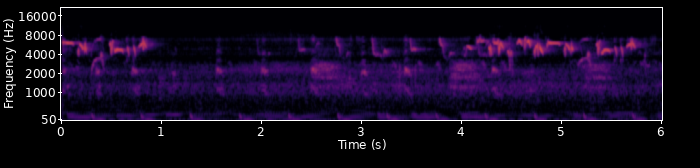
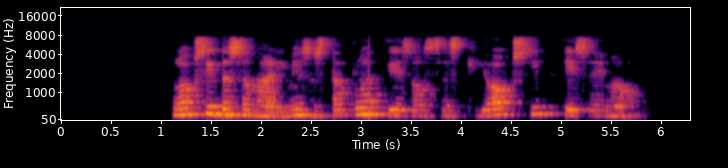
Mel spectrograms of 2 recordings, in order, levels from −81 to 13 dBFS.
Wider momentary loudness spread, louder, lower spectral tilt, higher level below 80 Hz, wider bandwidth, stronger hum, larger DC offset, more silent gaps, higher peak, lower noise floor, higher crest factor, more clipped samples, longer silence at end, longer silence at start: first, 22 LU vs 10 LU; second, -29 LUFS vs -17 LUFS; second, 3.5 dB/octave vs -3.5 dB/octave; second, -70 dBFS vs -56 dBFS; first, 16 kHz vs 7.8 kHz; neither; neither; neither; second, -14 dBFS vs 0 dBFS; second, -56 dBFS vs under -90 dBFS; about the same, 20 dB vs 18 dB; neither; second, 0 s vs 0.5 s; second, 0 s vs 1.15 s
